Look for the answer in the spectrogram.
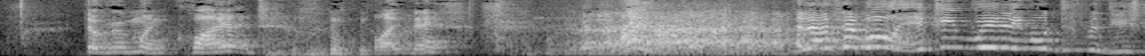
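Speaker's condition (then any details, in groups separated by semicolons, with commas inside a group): Athetoid cerebral palsy; athetoid cerebral palsy with myotonia and ataxia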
